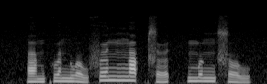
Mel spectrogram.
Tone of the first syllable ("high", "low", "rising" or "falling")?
low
